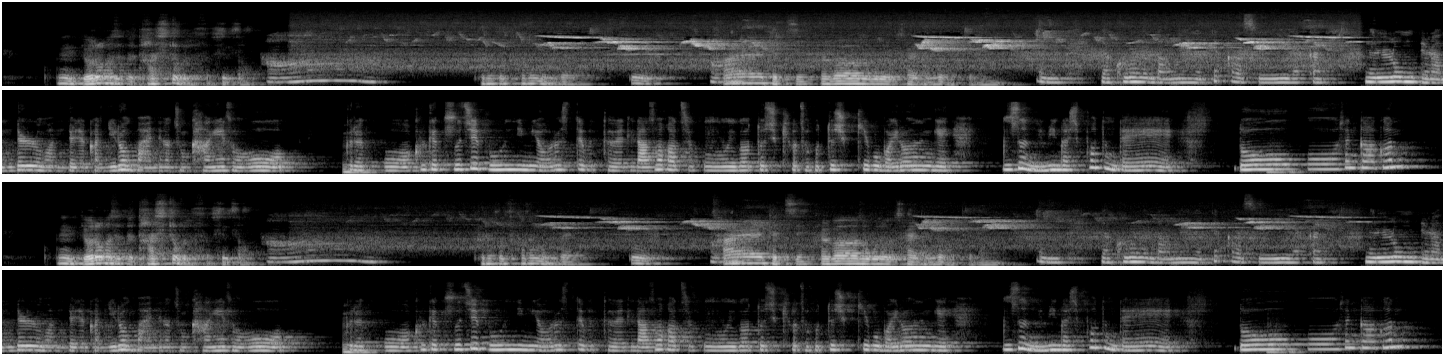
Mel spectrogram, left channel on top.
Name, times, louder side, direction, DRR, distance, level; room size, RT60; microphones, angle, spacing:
voice 1, 0.5-2.5 4.7-5.8 6.3-6.5 7.1-10.0 17.8-18.0 27.1-27.3, right 1 dB, 35° right, 6 dB, 3.4 m, -22 dB
voice 2, 2.6-3.9 7.1-7.4 10.3-13.3 13.6-17.3 17.9-24.1 24.4-26.4 26.8-28.4, left 1 dB, 35° left, 6 dB, 3.3 m, -21 dB
sound 1, 2.9-13.6, left 9 dB, 65° left, 4.6 m, -25 dB
28.0 x 22.0 x 8.9 m, 0.86 s
head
